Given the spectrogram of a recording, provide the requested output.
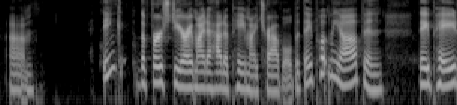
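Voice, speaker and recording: The sound is dry and close with no echo. A woman speaks at a moderate pace, her medium pitch carried by lively intonation. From Missouri. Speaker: podcast co-host, former event producer. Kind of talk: casual chat. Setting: home basement. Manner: clear enunciation, good inflection.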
